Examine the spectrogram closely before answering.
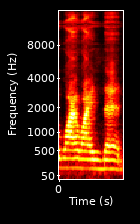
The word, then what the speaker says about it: YYZ: the yy said as i mentioned but i pronounce it yyz because that's how we say the letter z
